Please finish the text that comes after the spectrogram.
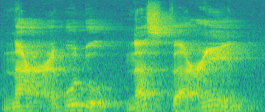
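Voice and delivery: slow Na'budu and nasta'in with the ain from the middle of the throat; slow, careful ain in Na'budu; ain pronounced. Shown as a demonstration. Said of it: "Di tengah kerongkongan".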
